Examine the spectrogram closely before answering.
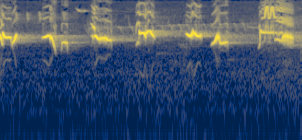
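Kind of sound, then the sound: bird, american robin song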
